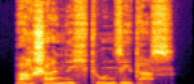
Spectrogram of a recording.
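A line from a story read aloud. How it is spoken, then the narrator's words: Plain. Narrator (German): sagte Raoden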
